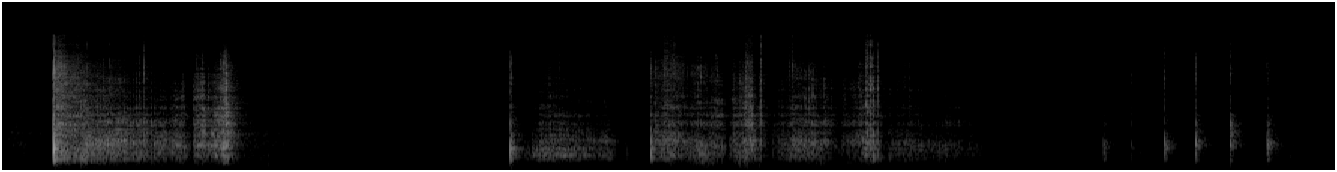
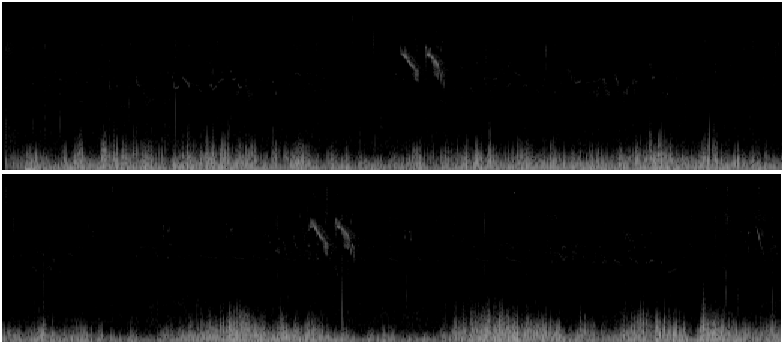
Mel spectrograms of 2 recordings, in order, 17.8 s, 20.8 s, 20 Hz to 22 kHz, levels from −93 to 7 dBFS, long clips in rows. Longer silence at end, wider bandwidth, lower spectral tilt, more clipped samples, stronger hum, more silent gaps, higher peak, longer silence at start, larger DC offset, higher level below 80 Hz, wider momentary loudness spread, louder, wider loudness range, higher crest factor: first, 0.8 s vs 0 s; about the same, 10.5 kHz vs 9.8 kHz; second, -2.5 dB/octave vs -7 dB/octave; neither; neither; first, 4.50-5.94 s, 6.12-6.75 s, 8.47-8.58 s, 13.22-14.66 s, 14.96-15.01 s, 15.30-15.46 s vs none; first, -22 dBFS vs -26 dBFS; first, 0.65 s vs 0.05 s; neither; second, under -90 dBFS vs -50 dBFS; first, 18 LU vs 13 LU; second, -53 LUFS vs -48 LUFS; first, 14 LU vs 5 LU; first, 38 dB vs 20 dB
